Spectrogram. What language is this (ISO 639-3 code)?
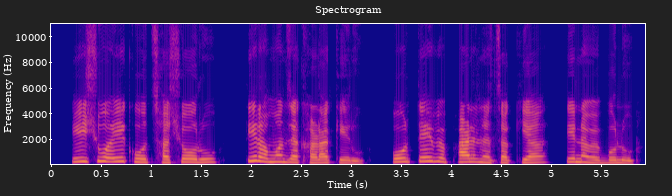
kfx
